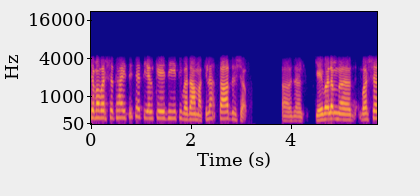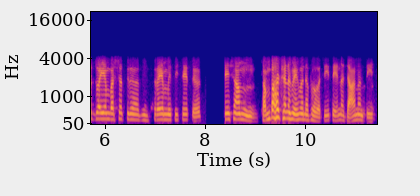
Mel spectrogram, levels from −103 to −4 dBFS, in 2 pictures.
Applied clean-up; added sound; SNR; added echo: neural mask model Resemble Enhance denoiser.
